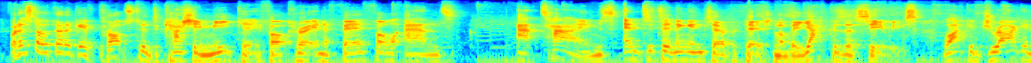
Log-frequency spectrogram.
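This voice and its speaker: This is the host of a video review channel, a British man whose fairly low, slightly bright voice carries a scripted comedic countdown. He narrates it sarcastically, exaggerating and swearing as he goes.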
